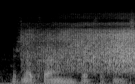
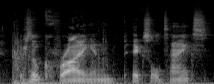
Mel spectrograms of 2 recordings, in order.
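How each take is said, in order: First: Said in the usual way. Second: Slow, leaning on "no"; "no" stressed, slow. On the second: Shown as a demonstration. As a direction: slowly insist "no crying". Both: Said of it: "Take two".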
